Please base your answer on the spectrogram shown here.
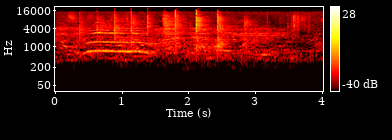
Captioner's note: cheering, applause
